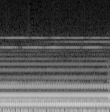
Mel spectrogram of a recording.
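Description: Electronic music: a held chord of several steady organ-like tones over a low fluttering hum, not changing.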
